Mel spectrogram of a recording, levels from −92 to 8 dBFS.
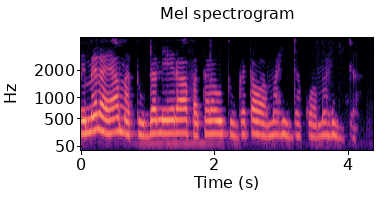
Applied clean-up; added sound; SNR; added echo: none; none; none; none.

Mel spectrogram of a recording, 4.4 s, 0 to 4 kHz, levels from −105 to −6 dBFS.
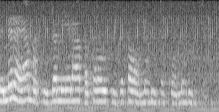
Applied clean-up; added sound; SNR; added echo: none; Engine / Vehicle; 17 dB; reverberation time 1.0 s.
